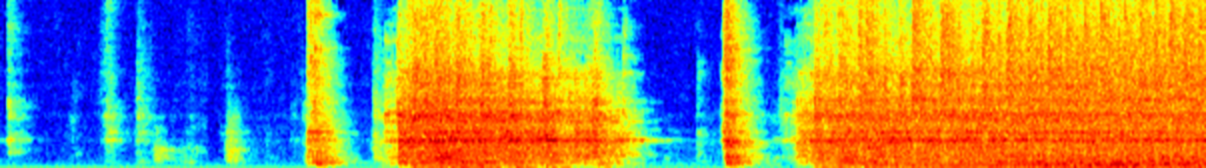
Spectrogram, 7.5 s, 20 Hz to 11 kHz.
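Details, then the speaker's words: Snapper rear-engine 8 hp pull-start mower, revived after years in a field, carb reinstalled with float set properly: a few pulls, one catch, then a steady, even drone; runs real nicely after the fix. "So where we're sitting right now with it, it runs real nicely."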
